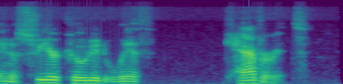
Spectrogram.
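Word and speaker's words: Cavorite: a sphere coated with caverits spelled like favorite but with a c it's a substance which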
